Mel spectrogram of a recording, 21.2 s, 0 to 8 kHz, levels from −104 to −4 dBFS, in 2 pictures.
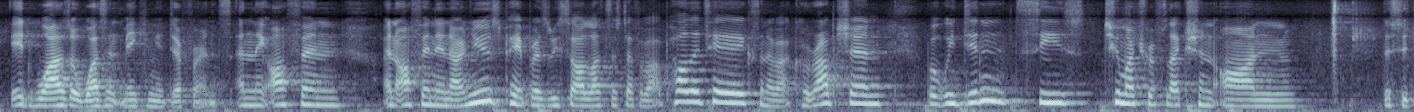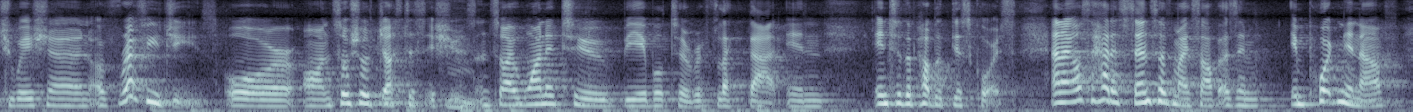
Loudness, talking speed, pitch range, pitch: -26 LUFS, 190 wpm, 175-245 Hz, 195 Hz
